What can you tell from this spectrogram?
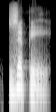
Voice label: "zippy", American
